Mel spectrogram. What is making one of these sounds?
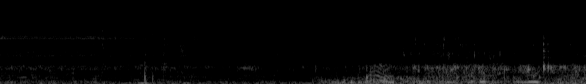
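Air bubbles gurgle and burble from a diver's breathing regulator underwater.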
